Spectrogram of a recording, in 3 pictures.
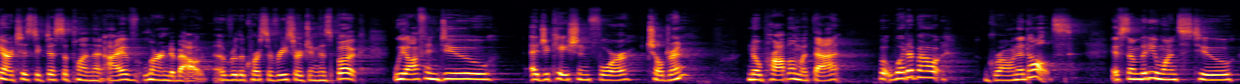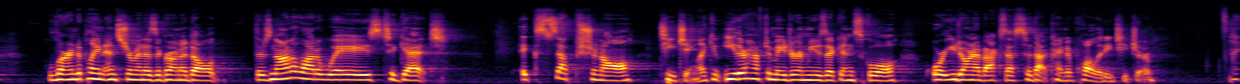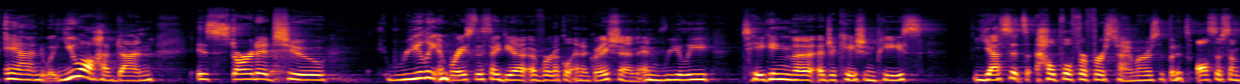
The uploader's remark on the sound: a live show we recorded just last night at the book launch party here in San Francisco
